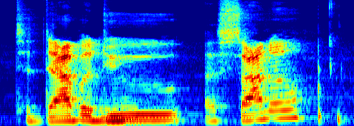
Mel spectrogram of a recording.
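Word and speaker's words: Tadanobu Asano: I'm not even gonna even try to pronounce his name. Tadabadu Asano.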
